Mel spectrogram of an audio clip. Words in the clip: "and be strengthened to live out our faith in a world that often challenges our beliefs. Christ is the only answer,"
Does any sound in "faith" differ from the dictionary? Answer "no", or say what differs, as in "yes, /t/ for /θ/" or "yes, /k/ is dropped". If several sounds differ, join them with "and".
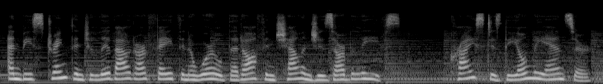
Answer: no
